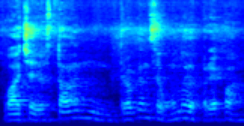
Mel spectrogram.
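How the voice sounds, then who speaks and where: A young man with a Mexican accent, telling stories in a slangy, animated way on a casual podcast. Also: medium pitch, rapid-fire. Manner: slangy, animated, acts out quoted voices. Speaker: podcast co-host. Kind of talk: casual storytelling chat. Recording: roomy, faint background noise.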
